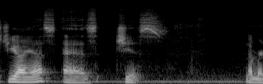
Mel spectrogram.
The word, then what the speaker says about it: GIS: Number 10, get to pronounce GIS as GIS.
